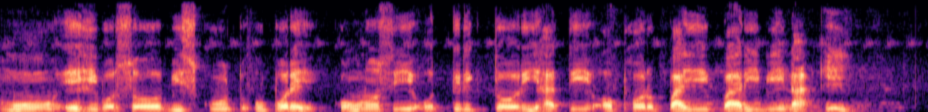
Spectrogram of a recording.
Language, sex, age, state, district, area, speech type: Odia, male, 60+, Odisha, Balasore, rural, read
